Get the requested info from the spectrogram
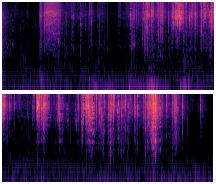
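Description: Trading-card pack wrappers being torn open and crinkled by hand: a run of irregular crackling, tearing bursts, loudest about four seconds in and again near the end.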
